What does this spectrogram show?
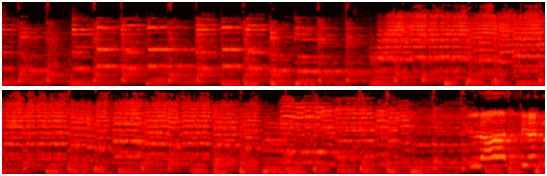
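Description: A Mexican song's instrumental intro plays loud, with a steady pulsing bass beat under bright melodic lines that swell fuller partway through; no voices are heard.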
